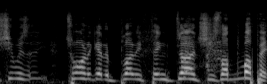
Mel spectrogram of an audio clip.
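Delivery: put-on London Cockney accent. Speaker showing another how a line should be phrased, in a fake Cockney accent. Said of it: "Stop it with your fake Cockney accent".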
